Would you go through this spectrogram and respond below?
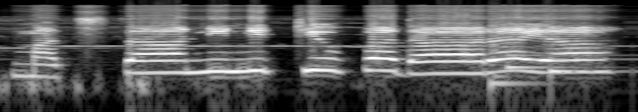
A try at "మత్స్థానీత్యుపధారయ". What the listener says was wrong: మత్స్థాని రెండు నీ లేవు నాన్న. మత్స్థానిత్యుపధారయ.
